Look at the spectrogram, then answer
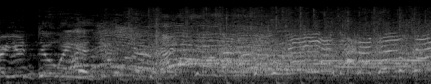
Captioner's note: audience applauding and cheering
